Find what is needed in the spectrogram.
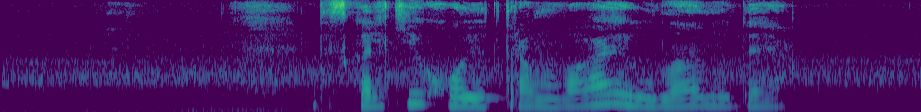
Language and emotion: Russian, neutral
